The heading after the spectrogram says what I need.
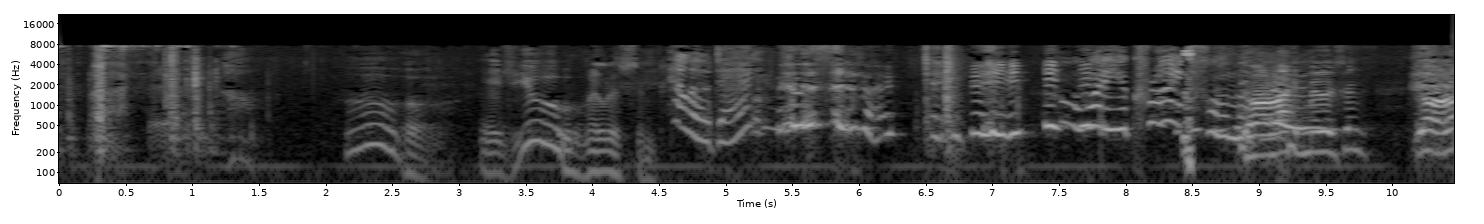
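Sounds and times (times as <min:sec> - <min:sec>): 
metallic clicks and rattles of a door being unlocked: 0:00.0 - 0:01.3
speech: 0:02.2 - 0:10.4
laughter: 0:05.2 - 0:09.6.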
